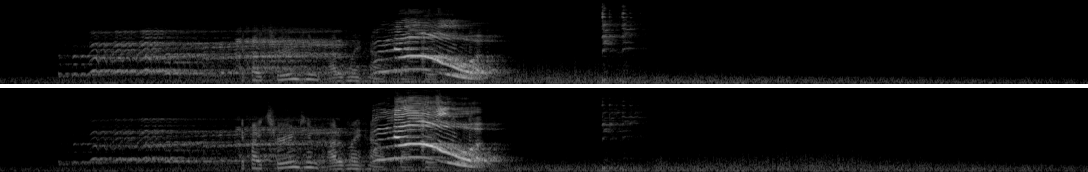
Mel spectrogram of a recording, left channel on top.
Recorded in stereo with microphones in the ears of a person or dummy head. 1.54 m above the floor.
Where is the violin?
I don't hear a violin.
